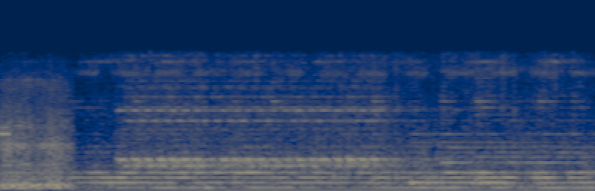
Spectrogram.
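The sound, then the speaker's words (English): A steady electronic telephone ring hums continuously at night after a brief rustling burst at the start, its layered tones holding at a moderate level with no voices present. “When the phone rang that night, I almost didn't answer it.”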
